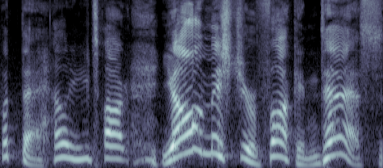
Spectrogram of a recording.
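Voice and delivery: high-pitched mock exasperation; imitated professor's outburst.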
